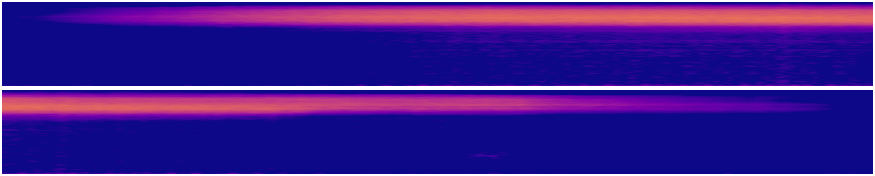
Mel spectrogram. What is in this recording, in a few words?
soft chatter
